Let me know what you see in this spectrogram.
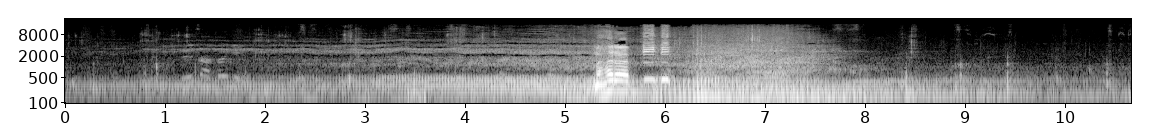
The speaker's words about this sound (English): Unfortunately, it became a bit of a mix-up, because, oh, sorry, motorbikes.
